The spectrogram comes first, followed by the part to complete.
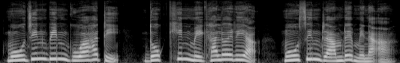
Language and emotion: Santali, neutral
